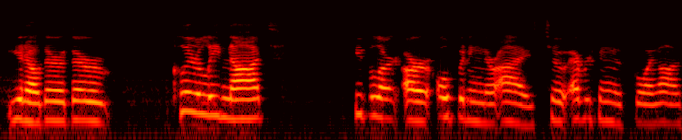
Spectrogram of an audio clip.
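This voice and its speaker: A woman with a raspy voice, talking emphatically as an interview guest, rambling and restarting her sentences. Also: medium pitch, muffled recording. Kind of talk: casual interview talk.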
